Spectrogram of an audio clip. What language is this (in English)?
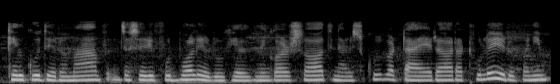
Nepali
